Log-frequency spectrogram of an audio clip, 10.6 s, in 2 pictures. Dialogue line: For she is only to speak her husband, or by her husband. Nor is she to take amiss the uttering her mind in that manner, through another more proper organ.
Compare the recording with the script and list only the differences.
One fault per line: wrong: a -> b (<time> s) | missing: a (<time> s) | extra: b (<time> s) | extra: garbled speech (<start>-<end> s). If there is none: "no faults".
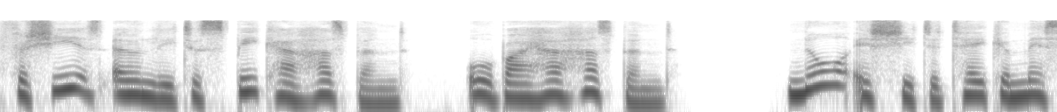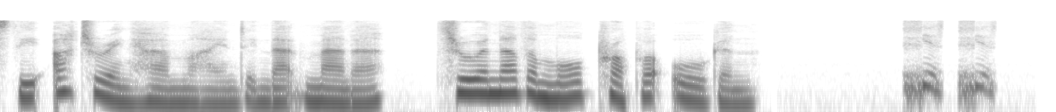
no faults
